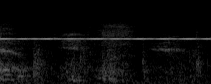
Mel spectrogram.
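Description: Smoke alarm sounding one steady, high-pitched tone, set off by food burning on the stove.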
